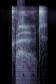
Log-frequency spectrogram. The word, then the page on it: Croat: British English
